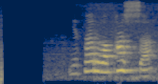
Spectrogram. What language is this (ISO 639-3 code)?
isl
